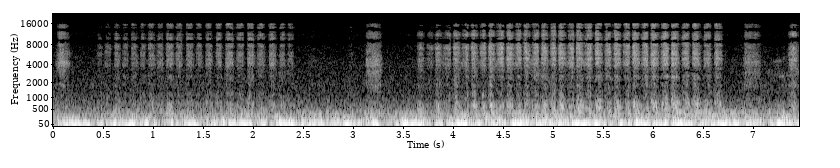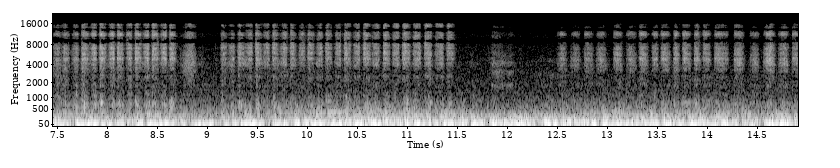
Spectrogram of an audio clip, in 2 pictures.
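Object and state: Colored pencil shading on a paper page.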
